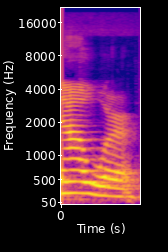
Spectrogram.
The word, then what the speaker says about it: hour: An hour, aqui também é igualzinho o pronome que nós já aprendemos, né, que vocês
